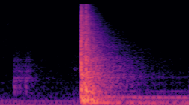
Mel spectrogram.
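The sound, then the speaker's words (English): A single heavy thud of a body landing on snow-covered ground after coming down from a tree, sudden after a quiet moment, followed by a low, lingering rumble as the impact fades. “It's going to hurt when I hit the ground.”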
